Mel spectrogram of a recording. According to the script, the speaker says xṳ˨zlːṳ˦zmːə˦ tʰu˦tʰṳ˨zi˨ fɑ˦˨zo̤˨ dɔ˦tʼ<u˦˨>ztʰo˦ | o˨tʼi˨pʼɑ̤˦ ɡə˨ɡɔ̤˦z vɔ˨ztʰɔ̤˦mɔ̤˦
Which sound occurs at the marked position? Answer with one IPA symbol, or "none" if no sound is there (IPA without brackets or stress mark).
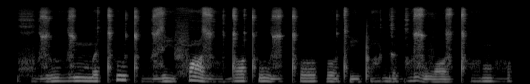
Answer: u˦˨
